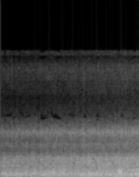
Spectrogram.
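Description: Steady roadside traffic and engine noise, an engine running nearby, with muffled talk in the background.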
